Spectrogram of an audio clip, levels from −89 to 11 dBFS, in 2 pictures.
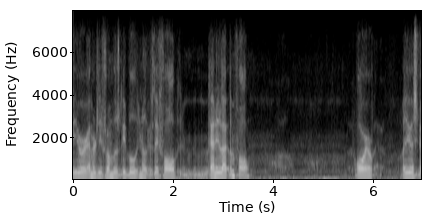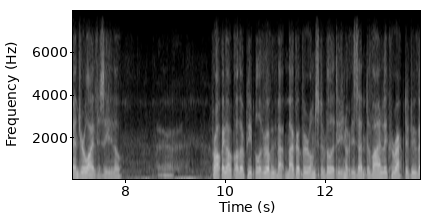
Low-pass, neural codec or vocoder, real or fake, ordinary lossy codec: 7.2 kHz; autoencoder, 22.05 kHz, a latent of 192 numbers a frame, VITS, trained on many speakers; fake; Opus, 16 kbps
